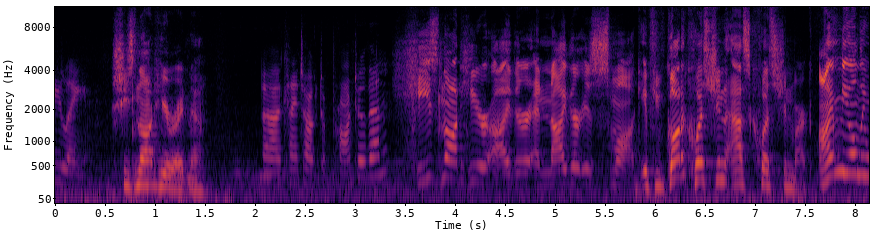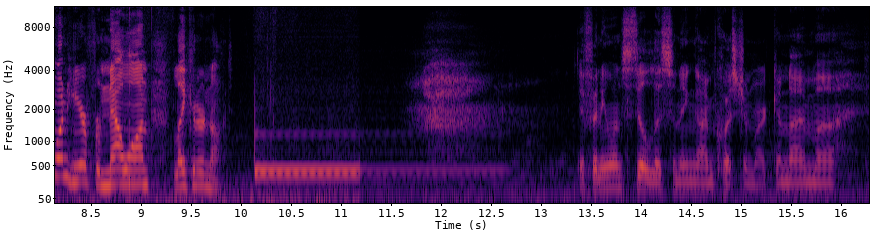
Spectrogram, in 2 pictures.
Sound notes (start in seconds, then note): 10.1 dial tone; 11.6 Robbie sighs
